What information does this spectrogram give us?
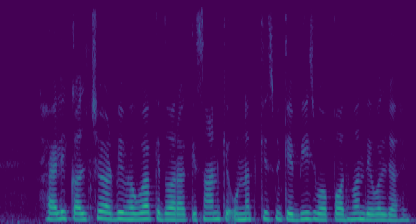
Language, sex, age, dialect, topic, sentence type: Magahi, female, 46-50, Western, agriculture, statement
